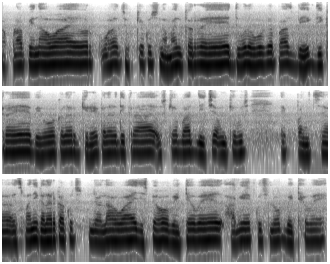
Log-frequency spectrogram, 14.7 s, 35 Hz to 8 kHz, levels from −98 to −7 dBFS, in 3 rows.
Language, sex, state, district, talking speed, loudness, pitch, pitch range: Hindi, male, Bihar, East Champaran, 225 wpm, -15 LUFS, 140 Hz, 135-145 Hz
